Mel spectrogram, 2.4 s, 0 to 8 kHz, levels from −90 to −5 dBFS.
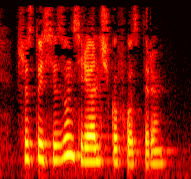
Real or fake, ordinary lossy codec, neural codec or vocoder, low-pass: real; MP3, 32 kbps; none; 7.2 kHz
